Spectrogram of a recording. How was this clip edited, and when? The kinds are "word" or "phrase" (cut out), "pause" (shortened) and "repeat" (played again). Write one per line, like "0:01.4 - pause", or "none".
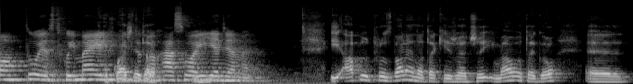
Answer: none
